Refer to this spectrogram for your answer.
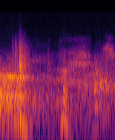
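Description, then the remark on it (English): A door swings shut with a single solid knock, followed by a little rattling and settling against a steady background rush of wind outside. “I'll bolt this door so the wind won't rip it open.”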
